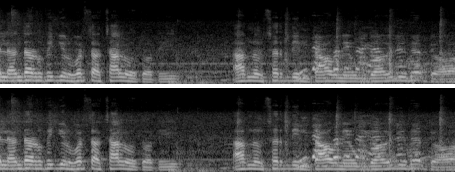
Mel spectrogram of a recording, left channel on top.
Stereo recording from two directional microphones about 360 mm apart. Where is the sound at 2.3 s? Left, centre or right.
Centre.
